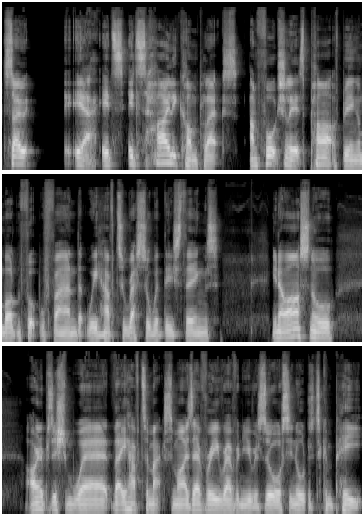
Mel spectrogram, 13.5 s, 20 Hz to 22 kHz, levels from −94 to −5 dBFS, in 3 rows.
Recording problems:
none

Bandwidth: 18.5 kHz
